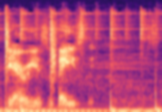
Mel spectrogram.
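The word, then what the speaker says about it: Darius Bazley: Somebody tried to tell me I was saying his name wrong. I've been watching Darius Baisley for years now, and I've never heard anybody pronounce his name any different than what I have. It's Darius Baisley.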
